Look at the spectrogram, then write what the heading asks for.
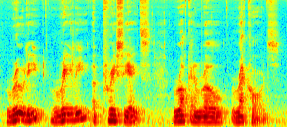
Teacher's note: you don't have this trilled like a mandolin you know a tremolo but you pull back your tongue a little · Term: english road r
